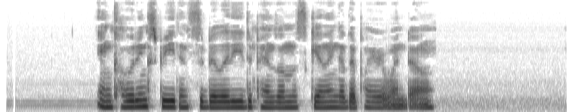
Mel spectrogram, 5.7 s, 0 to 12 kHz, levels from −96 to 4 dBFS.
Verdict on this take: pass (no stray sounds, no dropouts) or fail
pass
